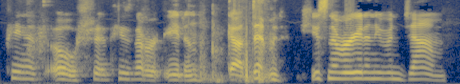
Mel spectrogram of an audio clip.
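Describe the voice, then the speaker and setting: A woman's voice: medium pitch, moderate pace, background noise. Female co-reader, informal and giggly, trips over words, curses, mixes story reading with joking asides. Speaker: co-host reading fanfiction. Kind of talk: reading fanfiction aloud with casual joking commentary.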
